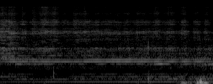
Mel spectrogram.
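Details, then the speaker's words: 1955 Emerson 77648-SO 16" oscillating desk fan, capacitor motor, aluminium blades, started on high: low steady hum with a thin buzz from the loose badge vibrating at start-up, then quiet once running; harmless badge buzz. "That buzzing is just the badge. It does that when it starts up, but once it gets running, it's actually quite quiet."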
